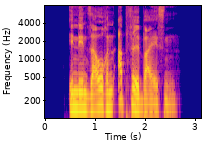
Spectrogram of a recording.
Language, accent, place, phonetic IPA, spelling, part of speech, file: German, Germany, Berlin, [ɪn deːn ˈzaʊ̯ʁən ˈap͡fl̩ ˈbaɪ̯sn̩], in den sauren Apfel beißen, phrase, De-in den sauren Apfel beißen.ogg
- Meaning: to bite the bullet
